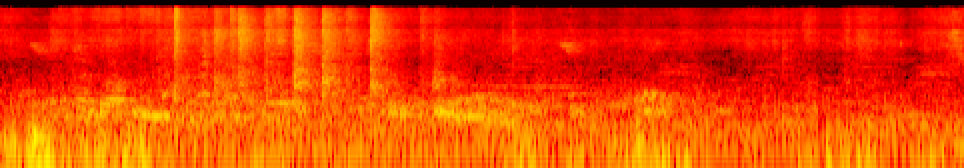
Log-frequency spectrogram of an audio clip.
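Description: Firozpuri pigeons coo in a breeder's loft, low murmuring calls rolling on steadily with bursts of chirping and other bird sounds, faint voices mixed in.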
